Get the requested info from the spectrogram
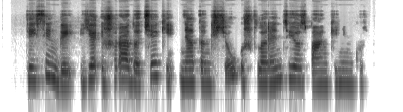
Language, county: Lithuanian, Alytus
